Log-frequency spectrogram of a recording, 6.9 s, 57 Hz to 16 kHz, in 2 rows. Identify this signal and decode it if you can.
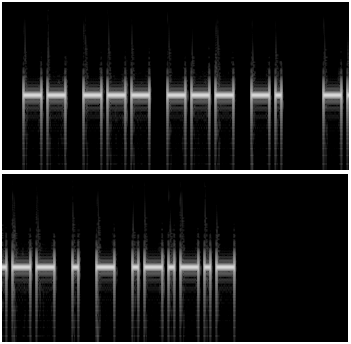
Morse code, heard as a keyed tone, about 20 wpm, 700 Hz. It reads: MOON YET.
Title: Sentences from Top 1000 Words - Review Part 3 - 20wpm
